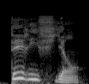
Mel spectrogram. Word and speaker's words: terrifiant: Terrifiant. Final T not pronounced. Double R here, so it will open the pronunciation of your E, and then it will be E. Terrifiant.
